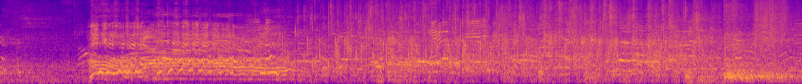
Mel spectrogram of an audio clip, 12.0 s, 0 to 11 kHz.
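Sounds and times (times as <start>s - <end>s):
children chattering: 2.1s - 12.0s.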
